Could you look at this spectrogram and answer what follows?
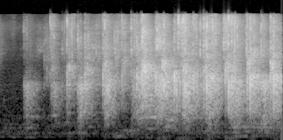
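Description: A studio audience on a Turkish late-night talk show bursts into applause, starting with scattered claps and swelling into a dense, steady wash of clapping that holds strong to the end.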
